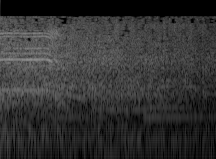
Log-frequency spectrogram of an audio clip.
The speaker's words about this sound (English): Give the Lord a big clap of hand.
